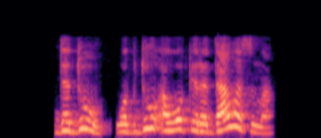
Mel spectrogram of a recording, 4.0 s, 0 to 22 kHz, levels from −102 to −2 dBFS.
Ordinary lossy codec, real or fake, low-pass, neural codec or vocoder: AAC, 48 kbps; real; 7.2 kHz; none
